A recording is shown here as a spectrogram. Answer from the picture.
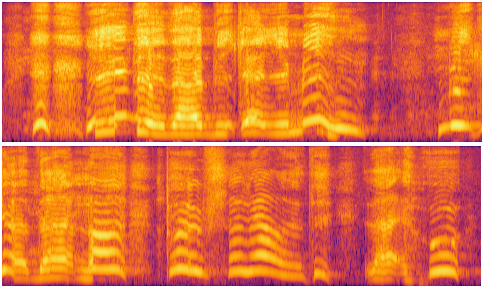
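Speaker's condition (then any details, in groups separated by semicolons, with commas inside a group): Cerebral palsy; speech a little unclear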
